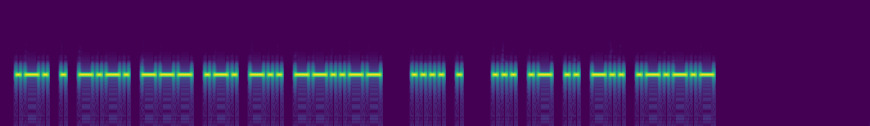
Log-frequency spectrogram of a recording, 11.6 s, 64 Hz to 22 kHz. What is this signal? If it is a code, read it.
Morse code, heard as a keyed tone, about 20 wpm, 700 Hz. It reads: RECORD, HE SAID.
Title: Sentences from Top 1000 Words - Review Part 3 - 20wpm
